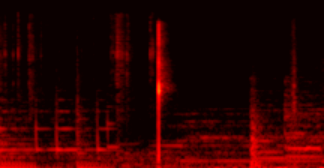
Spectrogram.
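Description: Soft background music with a single sharp finger snap about a second in.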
